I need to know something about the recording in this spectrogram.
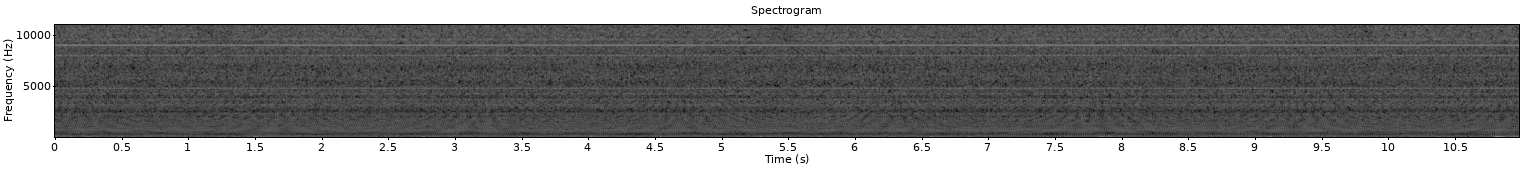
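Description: Near silence: room tone carrying a steady electrical mains hum, with a faint tick about every second and a quarter.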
